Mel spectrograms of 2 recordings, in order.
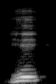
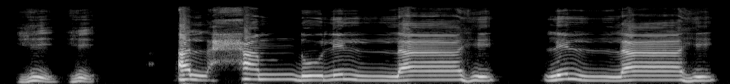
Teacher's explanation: আল হামদু আল হাম হা হাম হাম ঠিক এভাবে আপনাকে উচ্চারণ করতে হবে আলহামদু বলা যাবে না বলতে হবে আলহাম হাম এভাবে চেষ্টা করেন ইনশল্লাহ হয়ে যাবে আবার বলেন আলহামদু হামদু আলহামদু লিল্লাহি লিল্লাহি হি এটা হবে হাজের হি এখানে এই হারটা আমরা হলকের শুরু থেকে পাতলা করে উচ্চারণ করব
